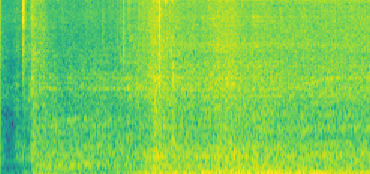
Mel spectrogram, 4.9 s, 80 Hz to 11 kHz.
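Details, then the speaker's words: Massey Ferguson 40 combine diesel, just after an oil change with sump refilled, started to check pressure: catches quickly into a deep even idle, no knocks; oil pressure light out, charge lights still on. "Oil pressure light is out, so we're all good. I'm just gonna let it run for a few seconds."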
